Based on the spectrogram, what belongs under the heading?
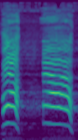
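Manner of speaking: very high, loud "ah"; two piercing imitated cries; audience's mock outcry. Comedian imitating the public's reaction, high loud cries. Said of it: "Alors le public".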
